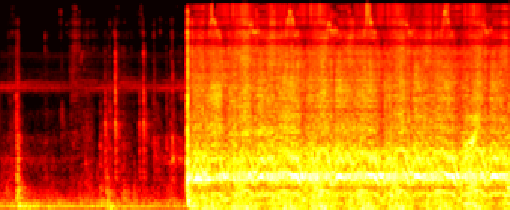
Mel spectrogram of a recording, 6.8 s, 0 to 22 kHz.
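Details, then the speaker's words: 1966 Chevrolet truck not run since 1996, old plugs still fitted: starter grinds steadily with a whirring tone but the engine never fires; cranking with no spark, owner plans new plugs and wires. "can see, maybe you can see, it ain't getting no spark."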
